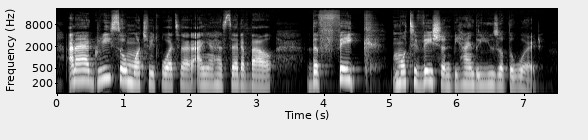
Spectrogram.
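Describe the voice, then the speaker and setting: In a very clean recording with a silent background, a woman talks at a moderate pace in a normal speaking voice, her pitch fairly low with ordinary variation. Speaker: guest discussing book chapter. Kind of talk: casual conversation.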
